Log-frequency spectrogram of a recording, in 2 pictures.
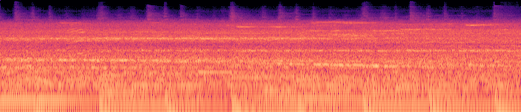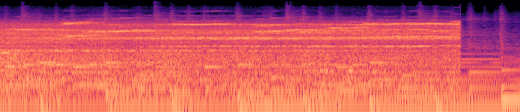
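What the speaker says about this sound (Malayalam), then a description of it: "ഞങ്ങൾക്ക് പോകാനുള്ള മെട്രോ ട്രെയിൻ വരുന്നുണ്ട്" A metro train pulls into a station, its steady loud rumble of rail wheels carrying through with high squealing tones from the wheels, and the noise continues without pause before easing off at the very end.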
